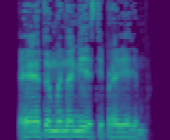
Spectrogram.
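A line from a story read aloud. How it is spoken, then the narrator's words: Snorting big man. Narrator (Russian): хмыкнул здоровяк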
